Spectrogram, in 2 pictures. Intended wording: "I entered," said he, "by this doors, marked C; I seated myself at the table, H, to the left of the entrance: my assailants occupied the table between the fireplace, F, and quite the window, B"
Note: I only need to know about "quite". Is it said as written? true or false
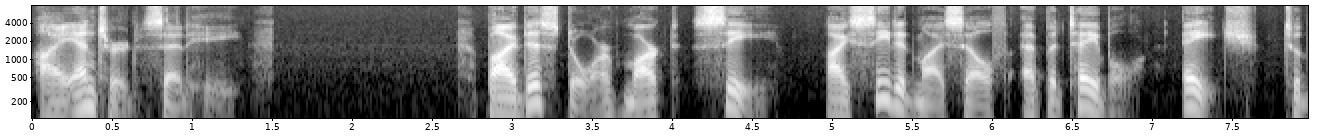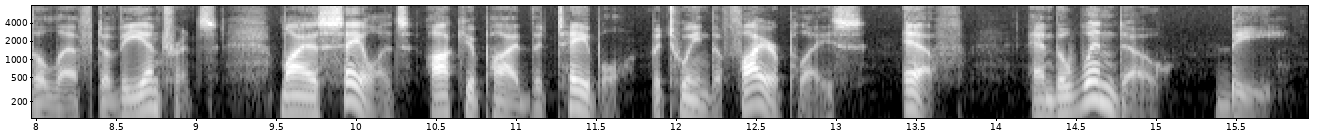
false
